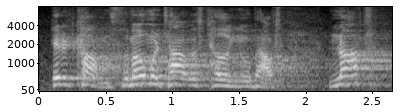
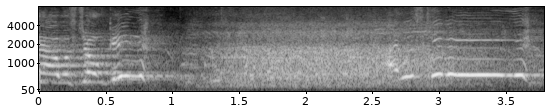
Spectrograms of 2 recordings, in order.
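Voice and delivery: panicked backpedal. Retold or imitated. Groom at the altar to his tearful bride, panicked laughing retreat. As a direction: squeal it out like a trapped groom.

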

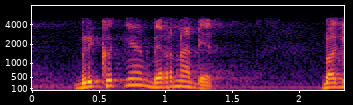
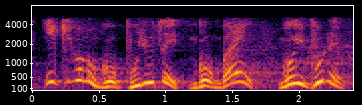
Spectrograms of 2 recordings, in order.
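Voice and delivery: put-on old father's voice, much higher, a little slow; father-in-law voice; 8 semitones higher, 4 dB louder than usual. Father-in-law telling his son-in-law the food is for ancestors, higher put-on voice. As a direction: explain it like a stubborn old villager.

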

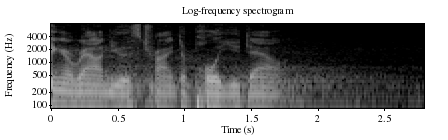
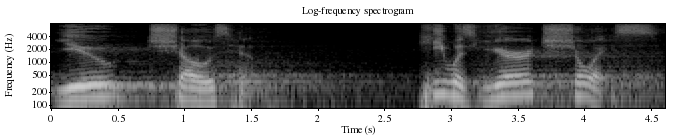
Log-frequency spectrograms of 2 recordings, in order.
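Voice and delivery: slow, deliberate counsel; patient friend urging reconciliation; wise friend; much slower than usual. Acted. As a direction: spell it out slowly and firmly. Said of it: "girlfriends that are gonna say".

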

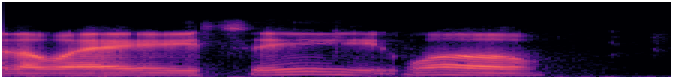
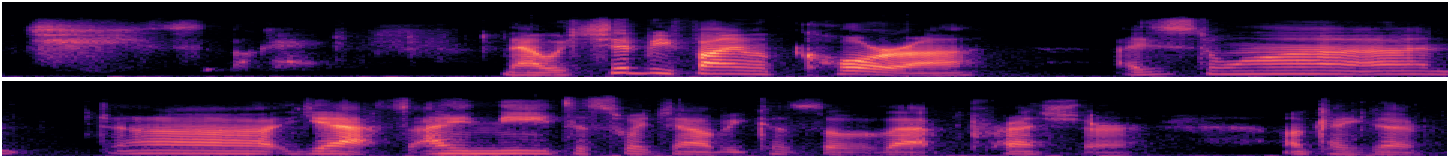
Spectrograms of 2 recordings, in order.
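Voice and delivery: ordinary talk, nothing marked

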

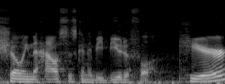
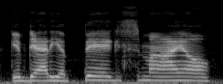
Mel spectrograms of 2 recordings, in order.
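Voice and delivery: coaxing dog; 6 semitones higher, slower than usual. Real, not acted.

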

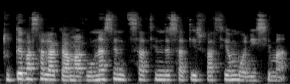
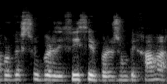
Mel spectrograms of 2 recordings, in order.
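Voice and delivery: ordinary talk

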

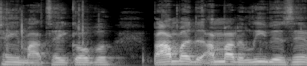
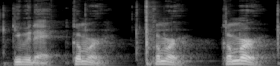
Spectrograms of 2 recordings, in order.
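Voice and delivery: ordinary talk, nothing marked

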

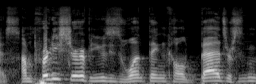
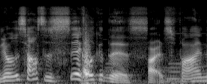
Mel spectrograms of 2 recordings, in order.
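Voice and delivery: ordinary talk

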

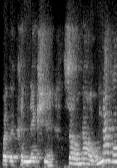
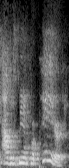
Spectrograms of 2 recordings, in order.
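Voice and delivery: ordinary delivery

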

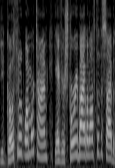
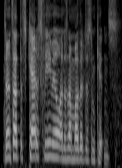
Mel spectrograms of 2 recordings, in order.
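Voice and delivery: ordinary delivery

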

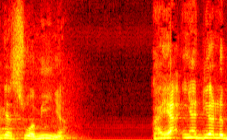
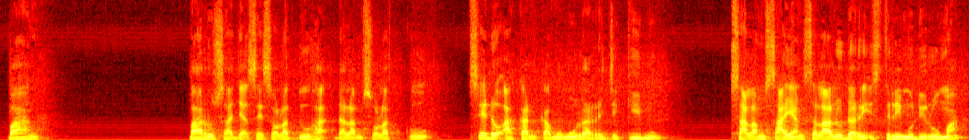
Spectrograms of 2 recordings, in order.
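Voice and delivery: tender wife's message; 8 semitones lower, 4 dB quieter than usual. Retold or imitated. Devoted wife sending husband a tender morning message. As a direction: lower and softer, sweetly devoted. Loving wife's WhatsApp voiced softly.

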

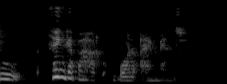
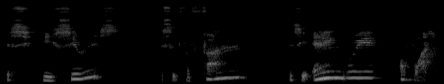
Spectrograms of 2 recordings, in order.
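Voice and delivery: soft, questioning wondering; puzzled inner thought; 3 semitones higher, 7 dB quieter than usual. Retold or imitated. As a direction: wonder to yourself, hushed. Voices a puzzled listener's thoughts.

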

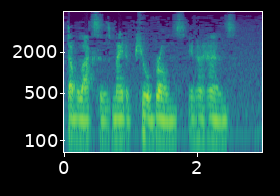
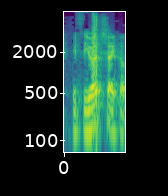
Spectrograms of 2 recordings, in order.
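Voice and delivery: loud, higher alarmed scream; 5 semitones higher, 12 dB louder than usual. A narrator's reading. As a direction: scream a warning as the ground splits. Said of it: "the wise one screamed".

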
